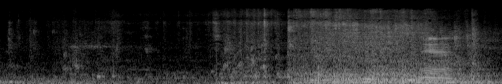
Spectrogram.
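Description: Racing pigeons for southern races being fed in their loft, with soft cooing, low pecking patter and rustling that grows busier and louder partway through.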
